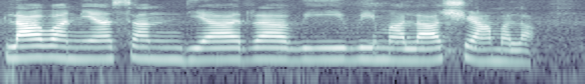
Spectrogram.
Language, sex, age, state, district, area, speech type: Telugu, female, 45-60, Andhra Pradesh, Srikakulam, urban, spontaneous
